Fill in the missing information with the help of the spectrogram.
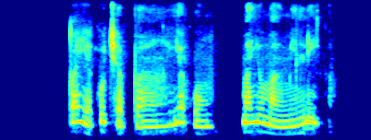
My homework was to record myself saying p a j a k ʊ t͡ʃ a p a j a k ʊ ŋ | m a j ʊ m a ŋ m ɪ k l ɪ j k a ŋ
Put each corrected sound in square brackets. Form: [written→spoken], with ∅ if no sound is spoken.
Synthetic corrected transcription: p a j a k ʊ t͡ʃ a p a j a k ʊ ŋ | m a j ʊ m a ŋ m ɪ [k→∅] l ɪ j k a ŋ

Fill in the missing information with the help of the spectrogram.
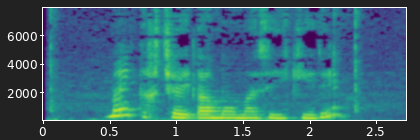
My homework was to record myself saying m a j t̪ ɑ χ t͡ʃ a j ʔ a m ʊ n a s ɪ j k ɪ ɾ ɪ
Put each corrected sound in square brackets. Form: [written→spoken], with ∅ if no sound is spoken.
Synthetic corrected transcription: m a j t̪ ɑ χ t͡ʃ a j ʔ a m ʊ [n→m] a s ɪ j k ɪ ɾ ɪ

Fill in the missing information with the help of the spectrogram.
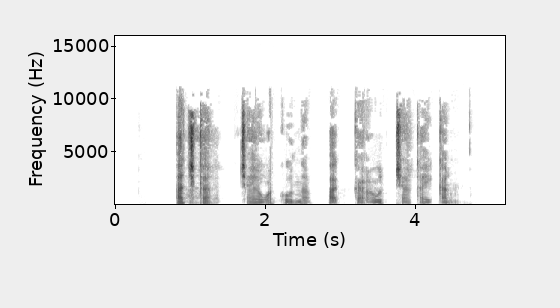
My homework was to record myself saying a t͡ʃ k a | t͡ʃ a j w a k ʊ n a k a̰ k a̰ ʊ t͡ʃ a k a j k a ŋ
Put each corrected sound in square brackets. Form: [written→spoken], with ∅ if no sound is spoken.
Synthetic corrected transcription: a t͡ʃ k a | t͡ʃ a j w a k ʊ n a [k→p] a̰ k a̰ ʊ t͡ʃ a k a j k a ŋ

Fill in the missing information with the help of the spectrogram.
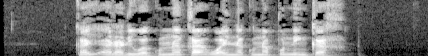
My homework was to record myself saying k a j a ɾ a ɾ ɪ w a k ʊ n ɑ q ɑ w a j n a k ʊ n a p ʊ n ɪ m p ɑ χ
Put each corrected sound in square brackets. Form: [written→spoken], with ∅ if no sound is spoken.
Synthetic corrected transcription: k a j a ɾ a ɾ ɪ w a k ʊ n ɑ q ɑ w a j n a k ʊ n a p ʊ n ɪ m [p→k] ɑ χ

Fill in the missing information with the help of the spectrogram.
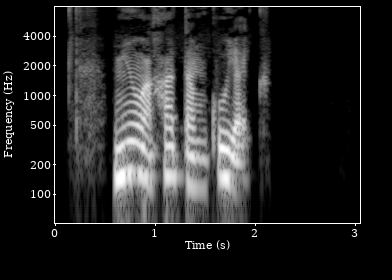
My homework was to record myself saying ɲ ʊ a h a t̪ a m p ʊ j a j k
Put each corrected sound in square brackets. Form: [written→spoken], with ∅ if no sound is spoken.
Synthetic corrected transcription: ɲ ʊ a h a t̪ a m [p→k] ʊ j a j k

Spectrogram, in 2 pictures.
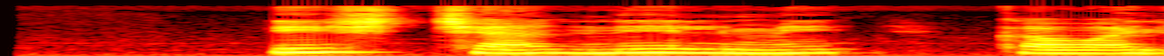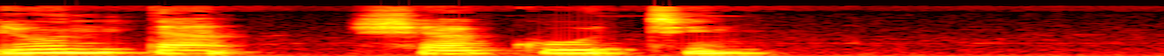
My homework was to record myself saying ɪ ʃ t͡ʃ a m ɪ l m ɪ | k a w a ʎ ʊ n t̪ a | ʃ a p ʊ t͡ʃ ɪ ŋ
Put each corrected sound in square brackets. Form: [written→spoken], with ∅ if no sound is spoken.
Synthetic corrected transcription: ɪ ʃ t͡ʃ a [m→n] ɪ l m ɪ | k a w a ʎ ʊ n t̪ a | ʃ a [p→k] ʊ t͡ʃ ɪ ŋ

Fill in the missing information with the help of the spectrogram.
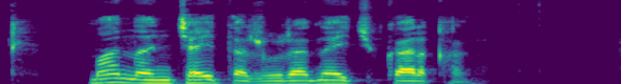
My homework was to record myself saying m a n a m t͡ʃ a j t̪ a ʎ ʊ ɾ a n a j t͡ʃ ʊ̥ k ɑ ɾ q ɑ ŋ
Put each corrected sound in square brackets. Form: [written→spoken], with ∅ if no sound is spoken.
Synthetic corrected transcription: m a n a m t͡ʃ a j t̪ a [ʎ→ɾ] ʊ ɾ a n a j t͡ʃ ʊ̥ k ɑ ɾ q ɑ ŋ

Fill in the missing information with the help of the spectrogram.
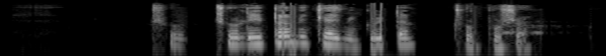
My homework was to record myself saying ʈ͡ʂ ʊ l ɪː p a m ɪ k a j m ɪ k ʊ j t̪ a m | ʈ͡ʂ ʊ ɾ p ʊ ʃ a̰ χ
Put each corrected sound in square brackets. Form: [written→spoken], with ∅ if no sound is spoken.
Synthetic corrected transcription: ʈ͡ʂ ʊ l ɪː p a m ɪ k a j m ɪ k ʊ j t̪ a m | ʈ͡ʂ ʊ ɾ p ʊ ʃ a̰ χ

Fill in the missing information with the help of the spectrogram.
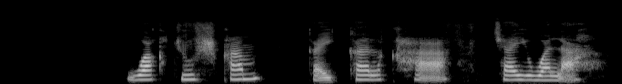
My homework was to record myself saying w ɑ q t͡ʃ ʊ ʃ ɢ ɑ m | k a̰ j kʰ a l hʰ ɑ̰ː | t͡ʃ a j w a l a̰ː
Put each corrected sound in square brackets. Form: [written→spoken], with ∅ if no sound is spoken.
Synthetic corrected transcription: w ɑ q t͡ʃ ʊ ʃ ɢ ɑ m | k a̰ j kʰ a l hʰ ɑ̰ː | t͡ʃ a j w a l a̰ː

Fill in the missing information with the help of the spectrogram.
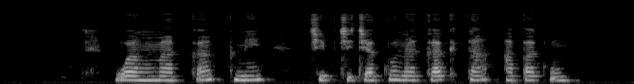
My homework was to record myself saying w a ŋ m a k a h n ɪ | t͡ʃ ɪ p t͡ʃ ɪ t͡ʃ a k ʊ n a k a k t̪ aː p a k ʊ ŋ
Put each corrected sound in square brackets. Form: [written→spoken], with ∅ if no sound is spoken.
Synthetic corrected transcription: w a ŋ m a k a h [n→m] ɪ | t͡ʃ ɪ p t͡ʃ ɪ t͡ʃ a k ʊ n a k a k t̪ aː p a k ʊ ŋ

